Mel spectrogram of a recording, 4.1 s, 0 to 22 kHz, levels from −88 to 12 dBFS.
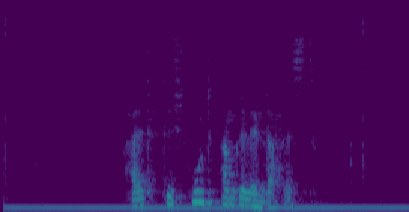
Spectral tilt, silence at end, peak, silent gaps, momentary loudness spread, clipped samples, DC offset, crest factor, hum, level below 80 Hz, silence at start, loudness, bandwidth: -8.5 dB/octave; 0 s; -32 dBFS; none; 19 LU; under 0.1%; under 0.1%; 18 dB; none; -76 dBFS; 0.05 s; -47 LUFS; 15.5 kHz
